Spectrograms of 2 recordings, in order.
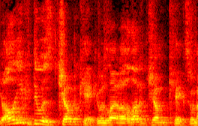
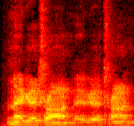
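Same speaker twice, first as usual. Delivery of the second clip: deep, low character voice; 5 semitones lower than usual. Talking about favorite Transformers, the speaker attempts a Soundwave impression. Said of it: "I don't do an impression of Soundwave, but I'm going to try".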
